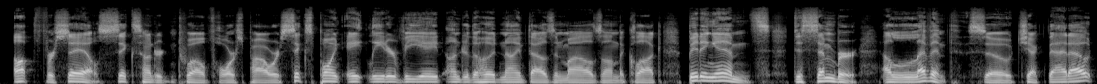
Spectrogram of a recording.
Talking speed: 130 wpm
